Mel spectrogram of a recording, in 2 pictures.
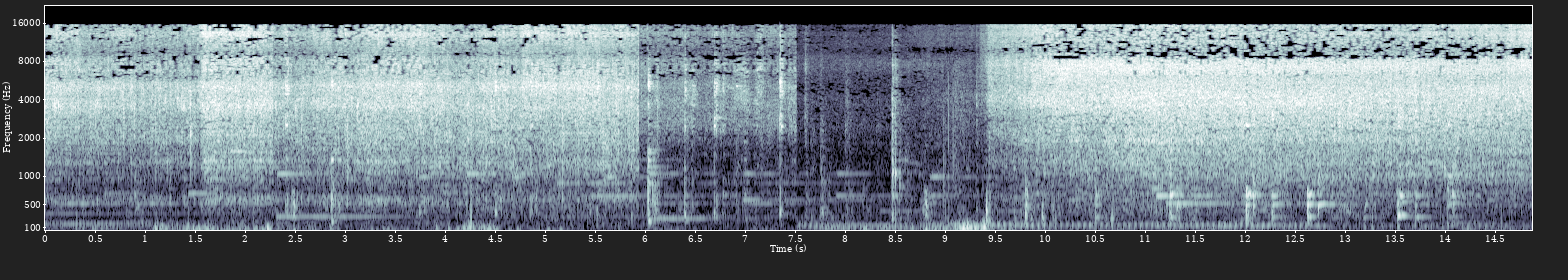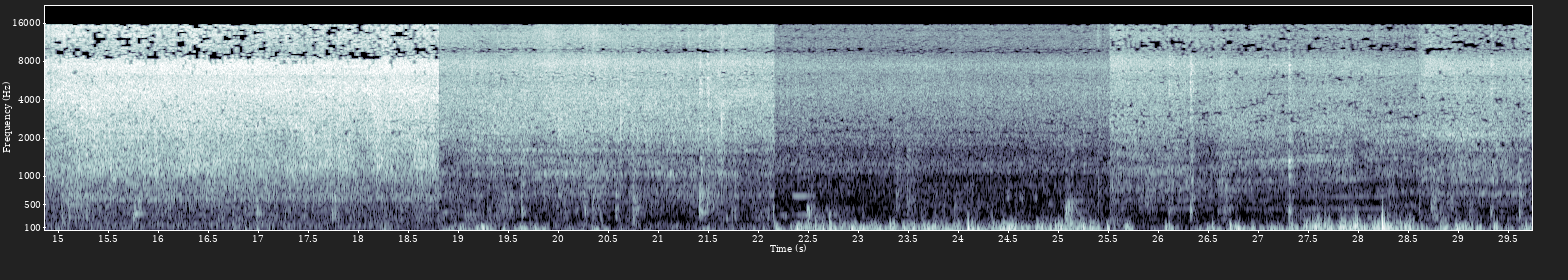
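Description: Onions frying in hot oil in a steel kadai, sizzling. About ten seconds in, marinated chicken and potatoes go into the pan and the sizzle swells loud. Then it settles to a lower sizzle with the knocks of a spatula stirring against the pan.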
